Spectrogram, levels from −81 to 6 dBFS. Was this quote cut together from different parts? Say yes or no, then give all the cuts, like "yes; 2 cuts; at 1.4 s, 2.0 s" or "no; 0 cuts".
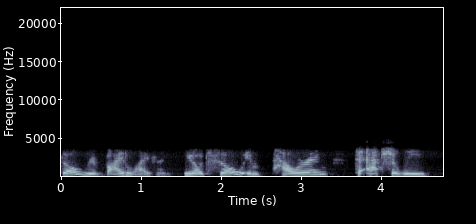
no; 0 cuts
